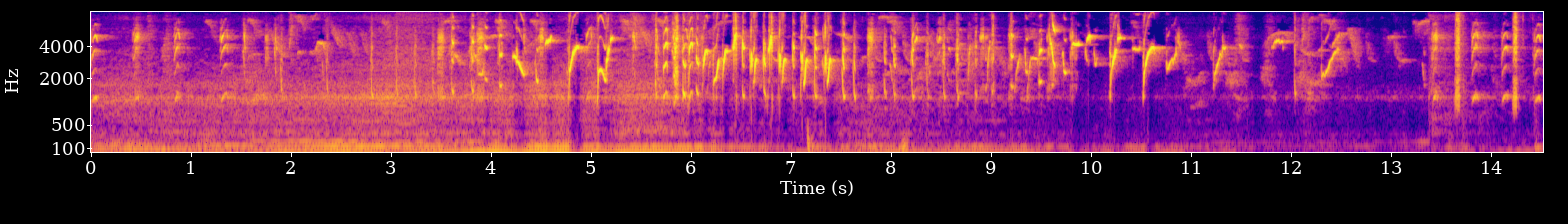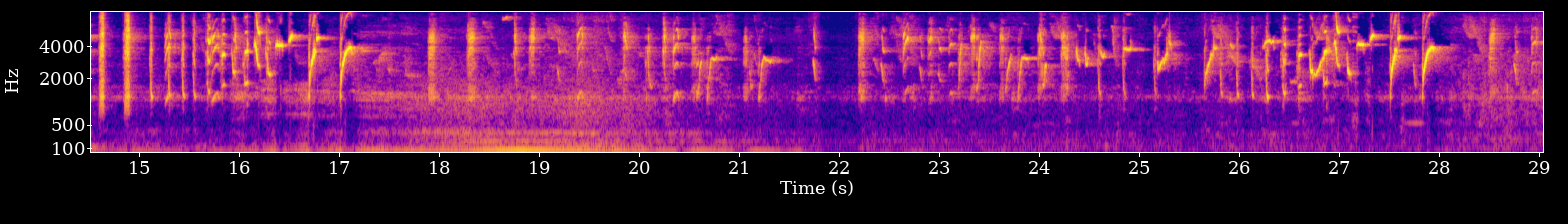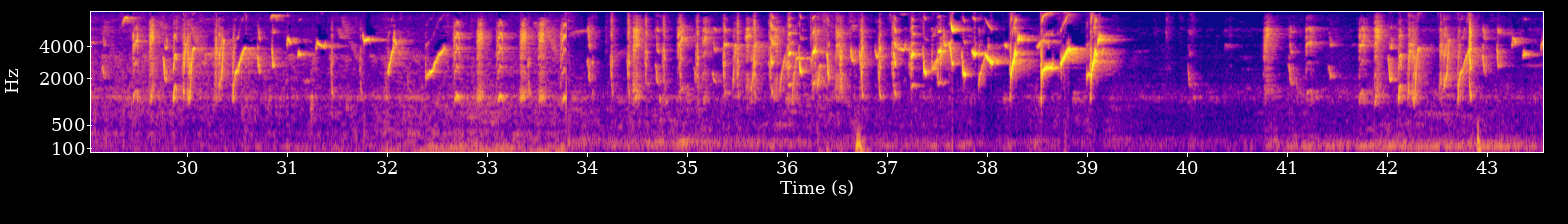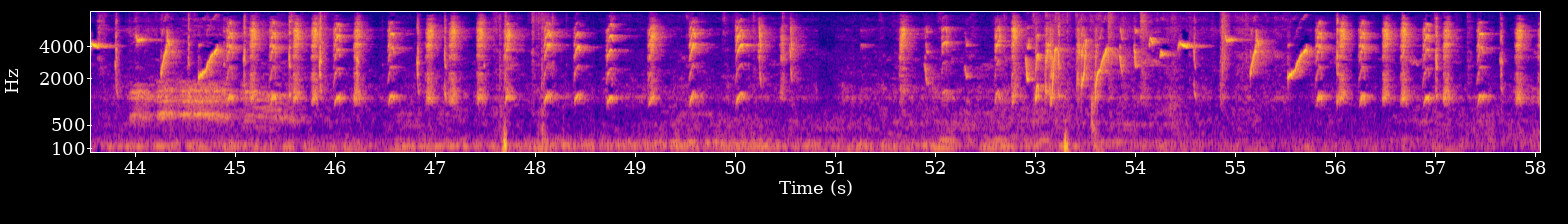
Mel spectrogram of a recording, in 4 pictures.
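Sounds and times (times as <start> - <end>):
bird chirps and whistles: 3.8 - 12.6, 34.4 - 39.4.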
